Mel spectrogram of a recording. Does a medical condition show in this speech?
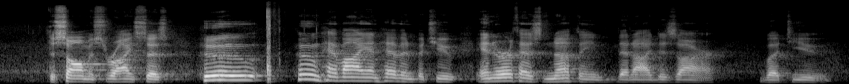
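No.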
